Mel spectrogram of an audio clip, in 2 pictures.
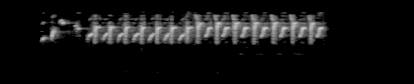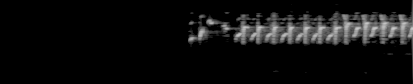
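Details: Two matching phrases of European goldfinch 'campero' song, recorded to educate caged birds: each opens with a rising chip, then runs into about two and a half seconds of quick, high, chattering trills, separated by three seconds of silence.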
